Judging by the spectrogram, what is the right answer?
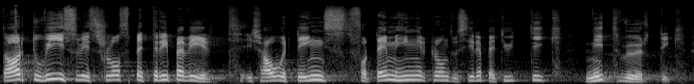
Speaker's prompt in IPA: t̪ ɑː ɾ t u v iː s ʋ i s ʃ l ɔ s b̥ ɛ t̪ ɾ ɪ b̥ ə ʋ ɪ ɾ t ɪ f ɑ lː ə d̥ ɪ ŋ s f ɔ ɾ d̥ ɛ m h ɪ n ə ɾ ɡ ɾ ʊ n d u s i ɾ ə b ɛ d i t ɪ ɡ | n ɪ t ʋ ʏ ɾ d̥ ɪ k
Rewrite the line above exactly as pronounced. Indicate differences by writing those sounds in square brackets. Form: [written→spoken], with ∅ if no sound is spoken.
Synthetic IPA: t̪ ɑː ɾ t u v iː s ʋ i s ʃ l ɔ s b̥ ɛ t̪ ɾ ɪ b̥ ə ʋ ɪ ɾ t ɪ [f→ʃ] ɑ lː ə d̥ ɪ ŋ s f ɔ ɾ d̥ ɛ m h ɪ n ə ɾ ɡ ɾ ʊ n d u s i ɾ ə b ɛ d [i→y] t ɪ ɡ | n ɪ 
